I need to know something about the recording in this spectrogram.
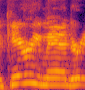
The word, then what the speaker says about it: gerrymander: So, well, the gerrymander is a problem, and it's Gary with a hard G. It's named for Elbridge Gerry of Massachusetts.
